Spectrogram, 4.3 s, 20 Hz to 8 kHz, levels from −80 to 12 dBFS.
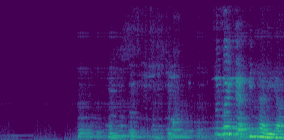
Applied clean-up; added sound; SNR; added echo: neural separator model SepFormer DNS4.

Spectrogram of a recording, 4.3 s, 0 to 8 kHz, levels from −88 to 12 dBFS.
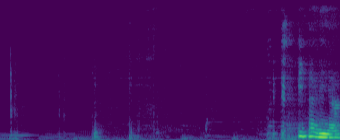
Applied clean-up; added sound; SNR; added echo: neural mask model DeepFilterNet 3.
